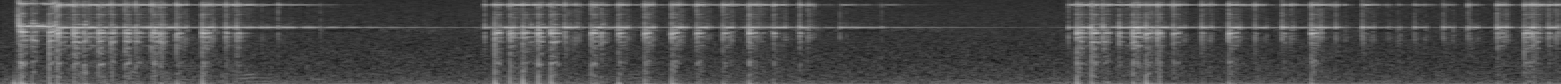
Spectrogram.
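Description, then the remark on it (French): A front doorbell rings in three long, rattling bursts separated by short pauses, a bright, insistent electric jangle, with no voices. “Et la porte d'entrée aussi.”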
